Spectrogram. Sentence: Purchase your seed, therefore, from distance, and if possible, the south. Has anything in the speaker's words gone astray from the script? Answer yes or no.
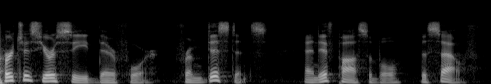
no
